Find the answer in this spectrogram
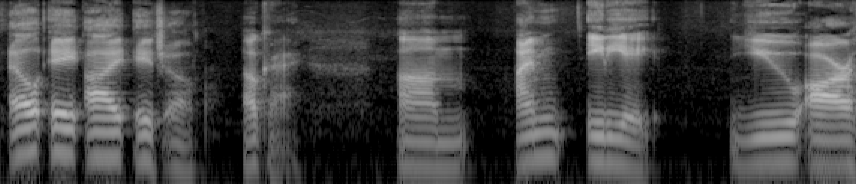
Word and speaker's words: Laiho: I mean, I could be pronouncing it wrong. It's Laiho.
